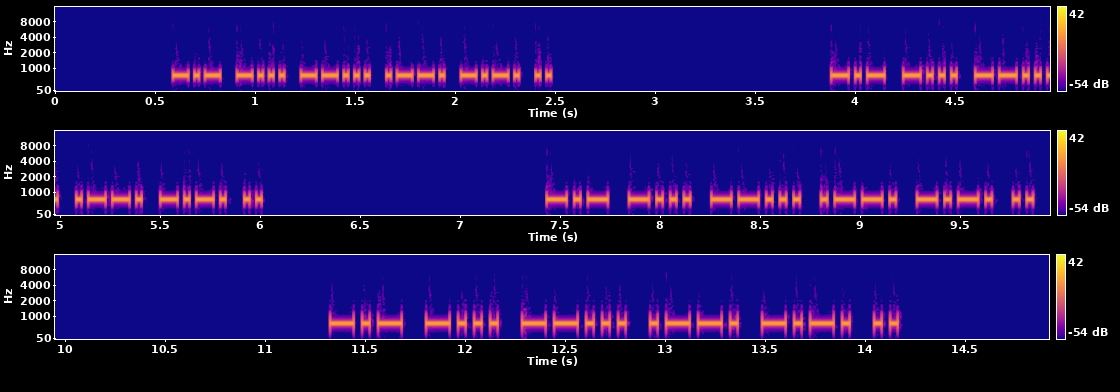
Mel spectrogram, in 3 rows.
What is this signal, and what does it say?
Morse code, heard as a keyed tone, about 36 wpm, 700 Hz. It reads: KB7PCI KB7PCI KB7PCI KB7PCI
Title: Speed Racing - USA Call Signs 30wpm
